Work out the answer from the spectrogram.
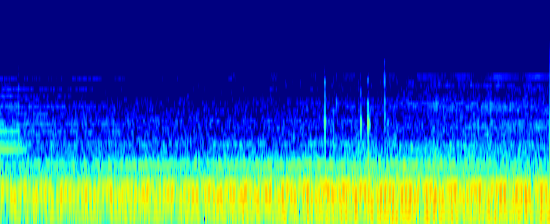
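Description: Low rumble of an approaching diesel freight train, growing gradually louder. A locomotive horn blast cuts off just at the start, and a few light clicks come about three to four seconds in.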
